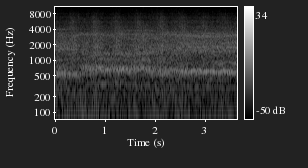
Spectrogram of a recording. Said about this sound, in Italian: Questo è il tifoso dell'Udinese che stanno cantando in questo momento, li abbiamo visti anche inquadrati dalla, da quelli dalla, regia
